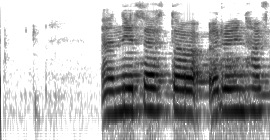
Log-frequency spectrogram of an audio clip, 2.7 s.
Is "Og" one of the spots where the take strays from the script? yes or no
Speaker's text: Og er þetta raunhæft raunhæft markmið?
yes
